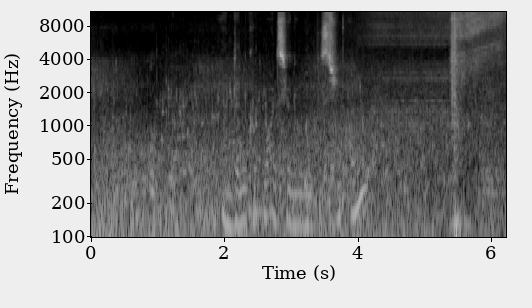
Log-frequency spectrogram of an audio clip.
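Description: Water bubbles and gurgles underwater.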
